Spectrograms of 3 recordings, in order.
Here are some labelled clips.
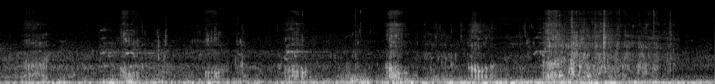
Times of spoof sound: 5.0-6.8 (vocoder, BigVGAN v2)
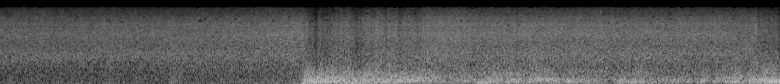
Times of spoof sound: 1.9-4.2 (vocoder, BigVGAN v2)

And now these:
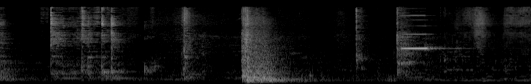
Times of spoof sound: 4.4-5.3 (vocoder, BigVGAN v2)

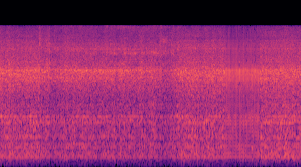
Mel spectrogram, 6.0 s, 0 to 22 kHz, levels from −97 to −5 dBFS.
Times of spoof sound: 4.5-5.2 (vocoder, BigVGAN v2)

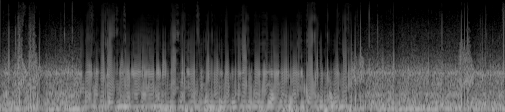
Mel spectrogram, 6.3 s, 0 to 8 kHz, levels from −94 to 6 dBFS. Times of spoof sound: 1.0-4.4 (vocoder, BigVGAN v2)

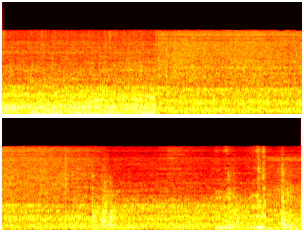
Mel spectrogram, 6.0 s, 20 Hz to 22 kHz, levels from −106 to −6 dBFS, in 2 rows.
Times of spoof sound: 1.5-2.3 (vocoder, BigVGAN v2); 3.3-4.1

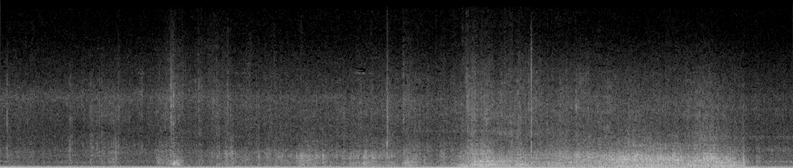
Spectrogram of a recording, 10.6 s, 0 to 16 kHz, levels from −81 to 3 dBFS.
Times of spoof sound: 1.0-3.0 (vocoder, BigVGAN v2)

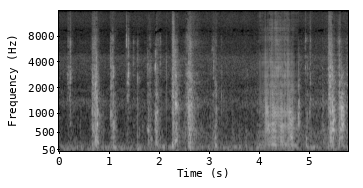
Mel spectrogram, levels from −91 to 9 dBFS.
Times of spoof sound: 4.0-4.8 (vocoder, BigVGAN v2)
